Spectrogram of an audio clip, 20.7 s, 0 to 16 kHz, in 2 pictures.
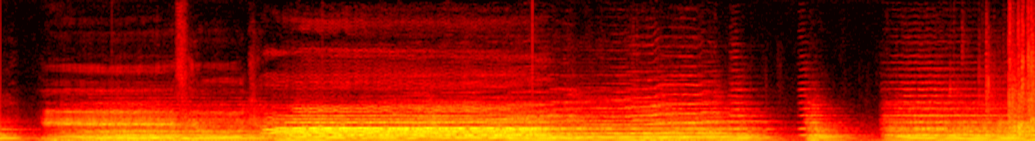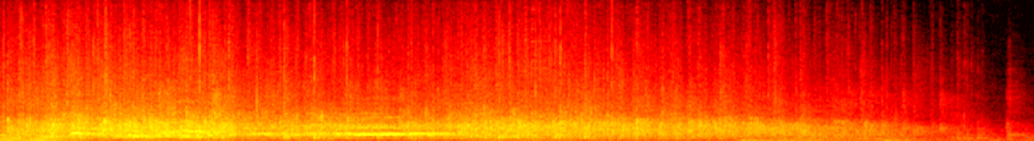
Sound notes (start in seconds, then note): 9.8 applause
